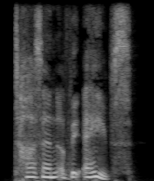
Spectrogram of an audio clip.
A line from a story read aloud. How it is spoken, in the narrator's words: she cried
